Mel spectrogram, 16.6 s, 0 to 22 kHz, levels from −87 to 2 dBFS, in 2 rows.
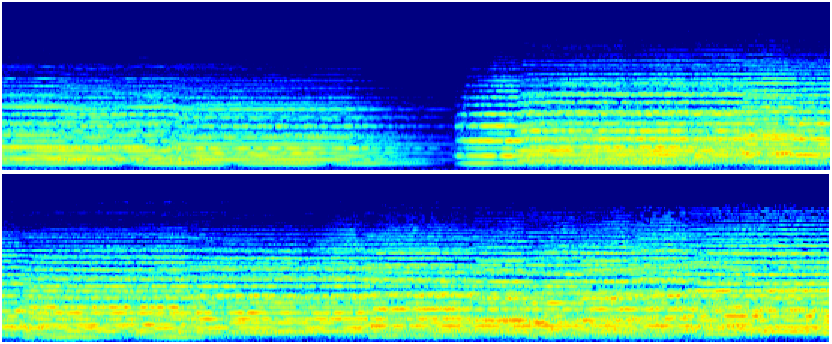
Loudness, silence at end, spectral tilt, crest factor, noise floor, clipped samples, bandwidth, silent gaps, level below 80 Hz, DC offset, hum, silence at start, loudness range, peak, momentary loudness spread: -26 LUFS; 0 s; -5 dB/octave; 16 dB; -56 dBFS; under 0.1%; 10 kHz; none; -70 dBFS; under 0.1%; none; 0 s; 10 LU; -10 dBFS; 10 LU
